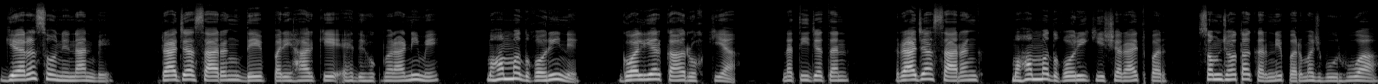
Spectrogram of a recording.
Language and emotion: Urdu, neutral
